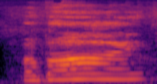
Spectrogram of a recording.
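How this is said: It is said in a big, gruff voice.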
